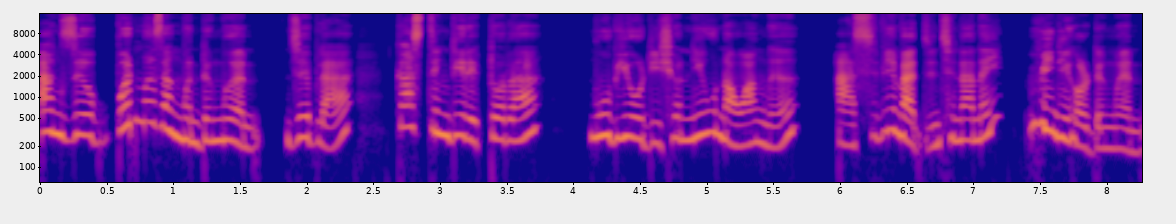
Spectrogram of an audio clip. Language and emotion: Bodo, happy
